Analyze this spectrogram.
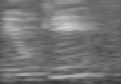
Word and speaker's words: Ngilgi: have noticed the name nilie so the first g is silent and nil is actually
